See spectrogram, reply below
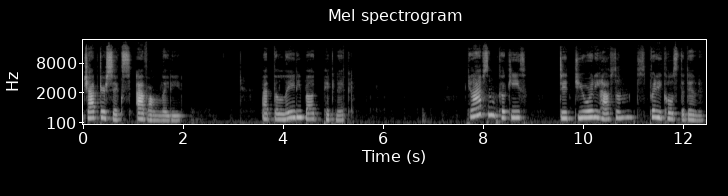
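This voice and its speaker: Slow-paced woman reading a children's book aloud. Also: high-pitched, lively intonation. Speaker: read-aloud narrator. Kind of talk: expressive read-aloud of a children's graphic novel, voicing dialogue and sound effects.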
